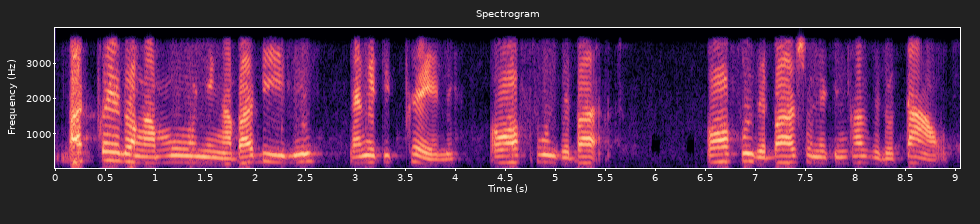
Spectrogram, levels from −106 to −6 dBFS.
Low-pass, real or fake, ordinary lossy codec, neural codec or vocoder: 3.6 kHz; real; none; none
